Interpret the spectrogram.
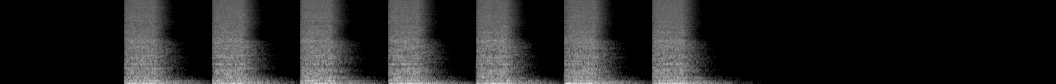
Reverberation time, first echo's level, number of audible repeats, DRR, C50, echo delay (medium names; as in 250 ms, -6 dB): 0.50 s, no echo, no echo, -6.5 dB, 5.5 dB, no echo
